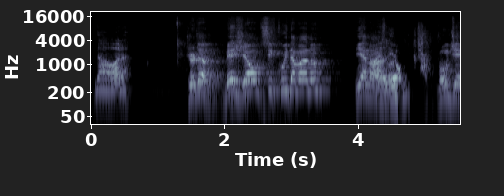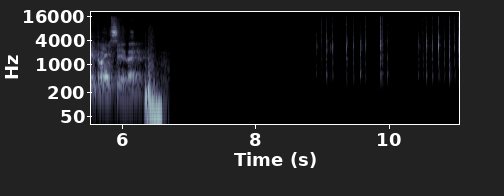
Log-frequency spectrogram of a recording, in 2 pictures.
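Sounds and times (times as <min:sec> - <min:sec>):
computer keyboard typing: 0:08.9 - 0:11.0.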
